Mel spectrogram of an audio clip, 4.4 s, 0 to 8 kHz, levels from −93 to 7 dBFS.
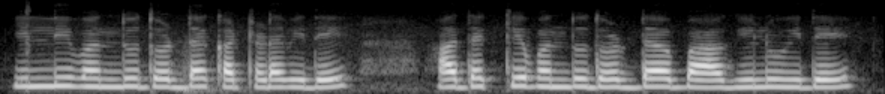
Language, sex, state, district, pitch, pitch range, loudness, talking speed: Kannada, female, Karnataka, Bidar, 250 Hz, 235-260 Hz, -15 LUFS, 120 wpm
